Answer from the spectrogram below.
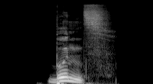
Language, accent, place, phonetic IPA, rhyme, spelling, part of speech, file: German, Germany, Berlin, [bʊnt͡s], -ʊnt͡s, Bunds, noun, De-Bunds.ogg
- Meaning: genitive singular of Bund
